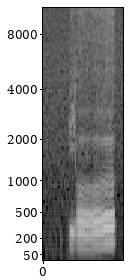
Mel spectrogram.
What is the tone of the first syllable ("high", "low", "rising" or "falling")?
rising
